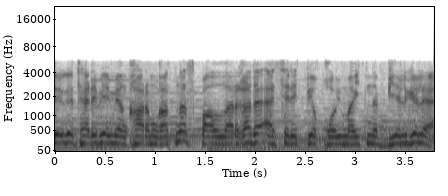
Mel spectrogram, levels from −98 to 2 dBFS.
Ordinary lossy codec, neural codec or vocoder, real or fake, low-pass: none; none; real; 5.4 kHz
